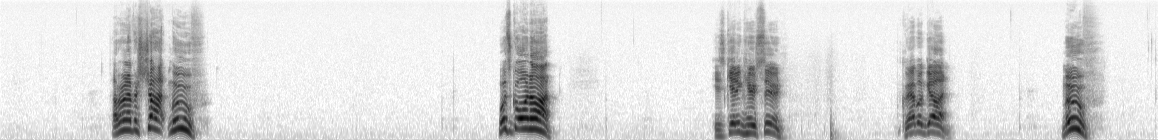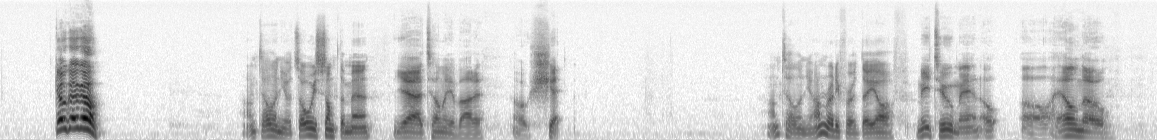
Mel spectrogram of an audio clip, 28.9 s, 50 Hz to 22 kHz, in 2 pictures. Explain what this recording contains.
Sound effects > Human sounds and actions
Henchman #1 Voice Lines
Send us what you use it in! We'd love to see your work. Check it out here!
